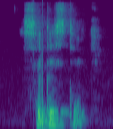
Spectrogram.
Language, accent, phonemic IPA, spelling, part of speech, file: English, Southern England, /səˈdɪstɪk/, sadistic, adjective, LL-Q1860 (eng)-sadistic.wav
- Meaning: 1. Delighting in or feeling pleasure from the pain or humiliation of others 2. Of behaviour which takes pleasure in the pain or humiliation of others 3. Causing a high degree of pain or humiliation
